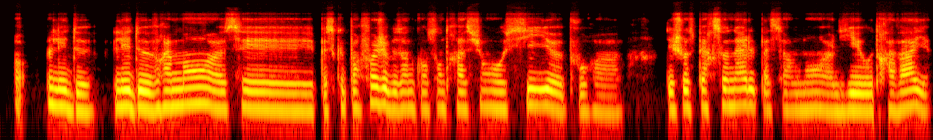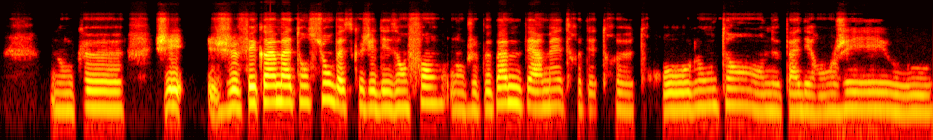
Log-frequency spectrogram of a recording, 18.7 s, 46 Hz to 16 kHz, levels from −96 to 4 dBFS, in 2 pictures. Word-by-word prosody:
Oh. - - -5 0.2
Les 190 -3 +1
2, 160 -2 -3 0.2
les 185 0 +4
2 180 0 +3
vraiment, 190 +4 0
heu, 175 -1 -1
c'est 165 -2 -1
parce 155 - 0
que - - -6
parfois 180 +5 -2
j'ai 200 -2 +3
besoin 170 +1 -4
de - - -7
concentration 175 +1 -4
aussi, 190 +3 0
heu, 165 -3 -2
pour, 155 0 -10
heu, 145 -1 -11 0.5
des 170 - -2
choses 180 +1 +3
personnelles 190 +1 0
pas 165 -3 -7
seulement, 165 +1 -6
heu, 160 - -5
liées 160 +1 -1
au 160 0 -2
travail. 170 +1 -2 0.5
Donc, 165 +1 -8
heu, 180 -1 +1 0.3
j'ai 390 +1 +6 0.2
je 180 +4 +4
fais 215 +4 +6
quand 230 - +9
même 225 0 +9
attention 225 +3 +4
parce 190 -4 +3
que 190 - -4
j'ai 180 -1 0
des 175 0 -2
enfants, 210 +4 0
donc 170 -1 -8
je - - -4
peux 170 +2 -5
pas 210 +4 +4
me 215 -1 +1
permettre 185 0 0
d'être, 165 +1 -11
heu, 160 -1 -7
trop 165 +1 -3
longtemps, 190 0 -5
en - - -8
ne 160 0 -6
pas 160 +1 -3
déranger 165 +2 -2
ou 150 -1 -7
175 Hz, 180 wpm, -24 LUFS, 165-190 Hz, 0.5 s, quand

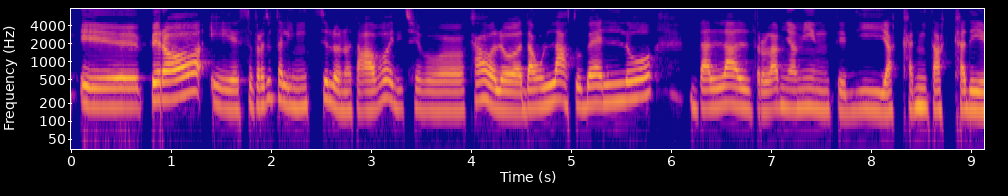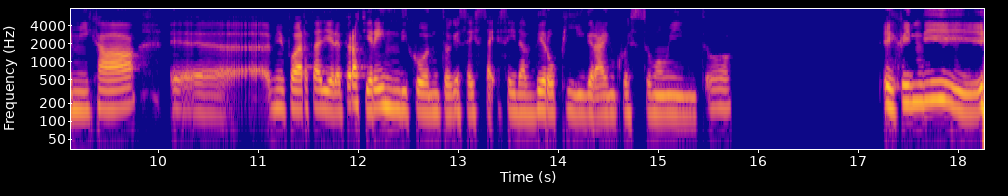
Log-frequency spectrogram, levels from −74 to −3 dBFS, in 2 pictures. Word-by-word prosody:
Ehm, 180 -1 +3
però, 240 +7 +7
ehm, 170 -4 -2
soprattutto 190 +7 -4
all'inizio 185 +3 -4
lo 180 -5 +1
notavo 155 +7 -1
e 235 - -1
dicevo: 155 -2 -5
"Cavolo, 165 -9 +2
da 170 +2 +3
un 180 +3 0
lato 215 -5 0
bello, 215 +7 +1 0.3
dall'altro, 175 -2 0
la 170 +2 +1
mia 175 -2 -4
mente 165 -3 -7
di 155 0 -6
accanita 160 +3 -3
accademica, 160 +2 +2 0.3
ehm, 340 - -7
mi 175 - -5
porta 170 +1 +4
a - - +3
dire: 155 -2 +2
'Però 200 +4 +6
ti 165 -5 0
rendi 170 -2 +2
conto 145 -2 -1
che 155 +3 -3
sei 140 -1 -5
stai 150 - -7
sei 150 - -7
davvero 145 +1 +1
pigra 140 -3 -2
in 135 +1 -4
questo 140 +1 -10
momento?'" 135 +5 -5 1.5
E 185 -3 +5
quindi 205 -7 +3
170 Hz, 135 wpm, -24 LUFS, 155-195 Hz, 1.5 s, però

